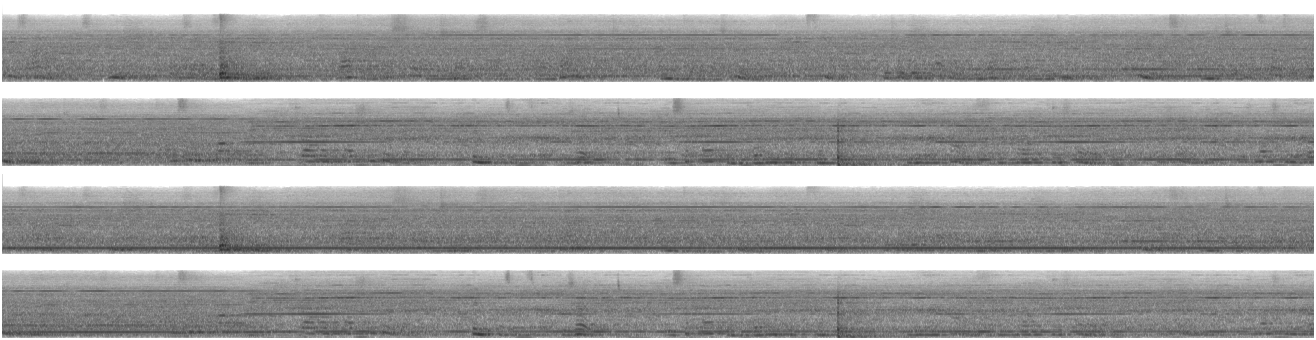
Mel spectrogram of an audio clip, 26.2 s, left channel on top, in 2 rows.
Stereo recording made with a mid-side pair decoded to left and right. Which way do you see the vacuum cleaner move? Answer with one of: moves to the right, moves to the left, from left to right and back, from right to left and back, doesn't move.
moves to the left.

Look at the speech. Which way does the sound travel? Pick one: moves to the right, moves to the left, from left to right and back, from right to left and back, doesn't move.
from left to right and back.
